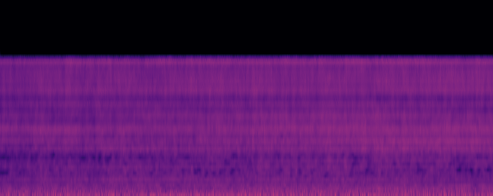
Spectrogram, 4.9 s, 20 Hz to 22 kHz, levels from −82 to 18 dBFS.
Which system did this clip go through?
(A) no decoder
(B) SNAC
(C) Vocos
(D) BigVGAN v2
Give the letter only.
C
